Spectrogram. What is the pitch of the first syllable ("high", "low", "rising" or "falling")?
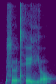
low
